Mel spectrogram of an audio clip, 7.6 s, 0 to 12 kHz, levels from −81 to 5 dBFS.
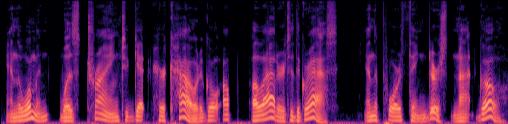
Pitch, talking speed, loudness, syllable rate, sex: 115 Hz, 190 wpm, -18 LUFS, 4.0 syllables/s, male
